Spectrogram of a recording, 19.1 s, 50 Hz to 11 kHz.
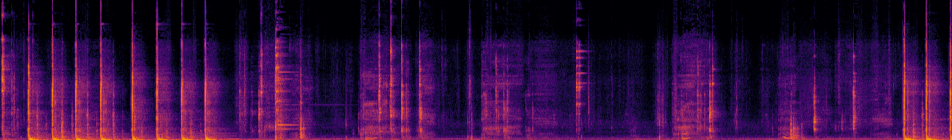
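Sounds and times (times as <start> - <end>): metal tools clinking: 4.8 - 8.5, 11.4 - 12.0.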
